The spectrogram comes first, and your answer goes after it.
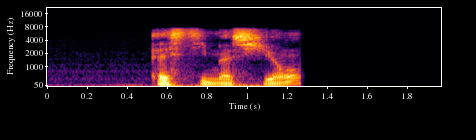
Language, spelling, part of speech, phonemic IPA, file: French, estimation, noun, /ɛs.ti.ma.sjɔ̃/, FR-estimation.ogg
- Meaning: estimate; estimation (rough calculation or guess)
